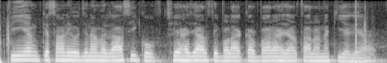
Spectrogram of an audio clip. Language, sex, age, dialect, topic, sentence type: Hindi, male, 18-24, Awadhi Bundeli, agriculture, statement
